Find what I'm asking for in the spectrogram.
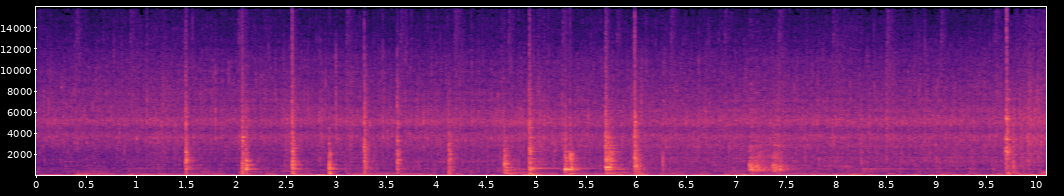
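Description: Rice tipped into a pan where shrimp and meat are frying, then stirred: steady sizzle throughout with repeated sharp scraping and clacking strokes of a utensil against the pan, close and fairly loud, with no talk.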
